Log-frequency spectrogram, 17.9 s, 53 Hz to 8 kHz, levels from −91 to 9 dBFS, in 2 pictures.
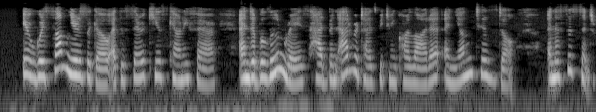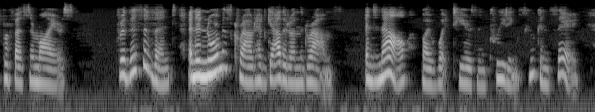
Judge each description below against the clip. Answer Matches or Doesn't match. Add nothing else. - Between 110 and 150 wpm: Doesn't match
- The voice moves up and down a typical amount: Matches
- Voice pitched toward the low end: Doesn't match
